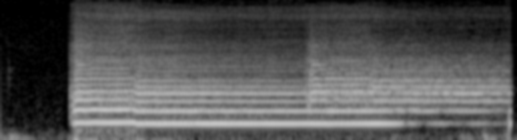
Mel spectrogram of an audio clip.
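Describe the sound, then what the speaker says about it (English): A single sustained sung note starts after a short silence and holds steadily for a few seconds, processed through a transmitter-style delay effect in FL Studio, with a slightly echoing quality. "if you're on transmitter, it sounds like this."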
